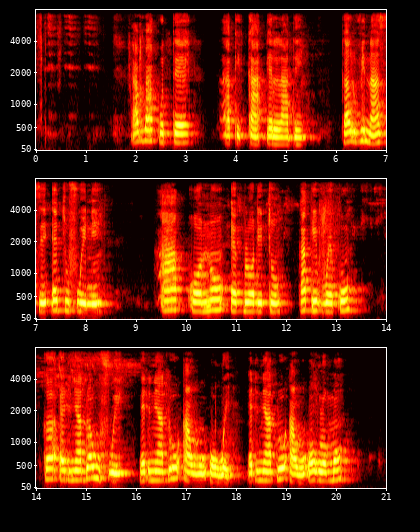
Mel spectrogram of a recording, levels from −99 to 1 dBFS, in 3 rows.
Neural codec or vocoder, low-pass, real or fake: codec, 16 kHz, 8 kbps, FreqCodec, larger model; 7.2 kHz; fake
